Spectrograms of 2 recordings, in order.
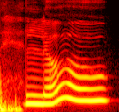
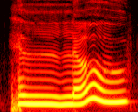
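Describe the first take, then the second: First: High, stretched-out hello. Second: Hello stretched out long, a little louder. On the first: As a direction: lift hello up high to a baby. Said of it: "her voice went very high again". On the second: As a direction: draw the word out to a baby. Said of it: "she stretched the word out". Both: Shown as a demonstration.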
